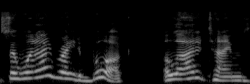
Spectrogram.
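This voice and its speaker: A woman talks at a moderate pace with very wide pitch swings, her sound dry and close with no echo. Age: 60s. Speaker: author. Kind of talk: interview. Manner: casual, hesitant with many fillers.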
